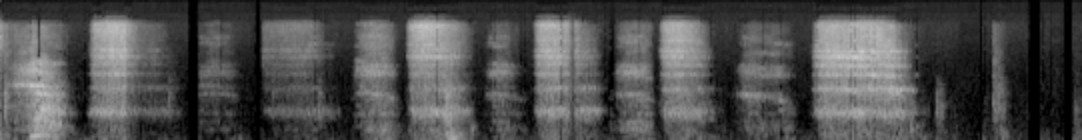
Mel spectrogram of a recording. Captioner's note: blowing Through Straw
